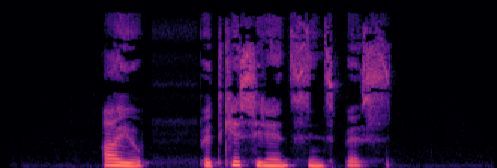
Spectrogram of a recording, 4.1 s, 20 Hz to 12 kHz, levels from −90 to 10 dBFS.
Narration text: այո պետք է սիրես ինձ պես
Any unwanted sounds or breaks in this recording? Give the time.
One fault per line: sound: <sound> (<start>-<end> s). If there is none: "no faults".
no faults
